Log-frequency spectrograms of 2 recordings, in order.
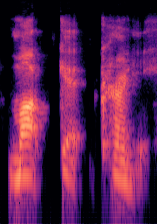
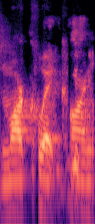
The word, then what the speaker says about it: Marquette Carney: my boy right here the famous market kearney yeah uh he my name all up people but like he said i'm famous no you probably know how to pronounce it uh this is marquette carney they're speaking of the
